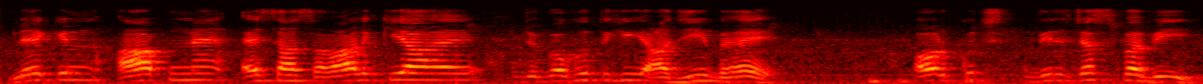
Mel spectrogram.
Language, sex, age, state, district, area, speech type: Urdu, male, 18-30, Bihar, Purnia, rural, spontaneous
